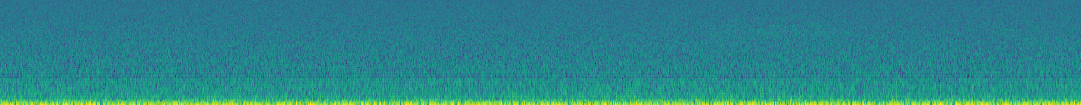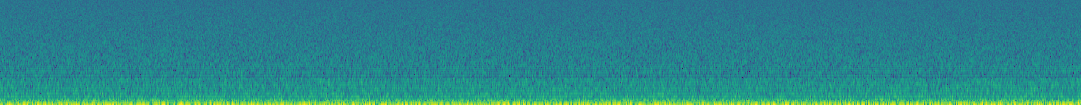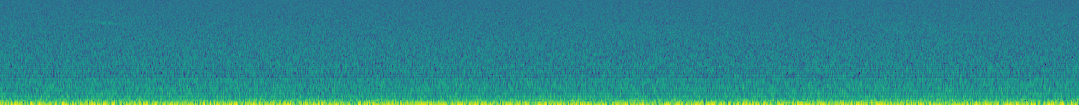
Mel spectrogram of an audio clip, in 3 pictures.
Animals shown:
forest ambience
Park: Acadia National Park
